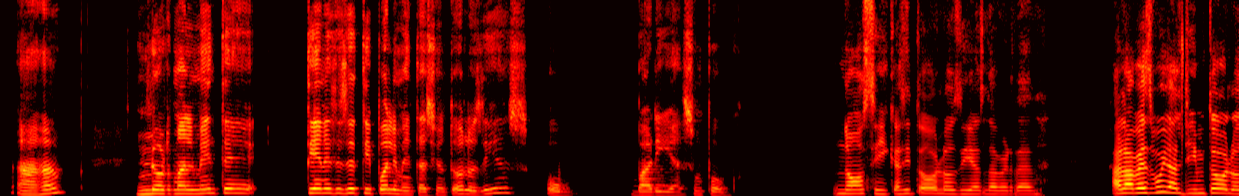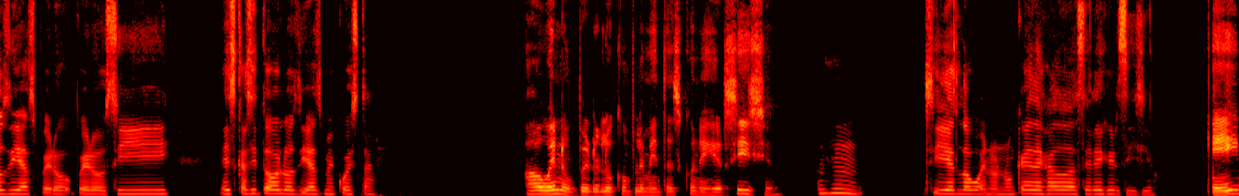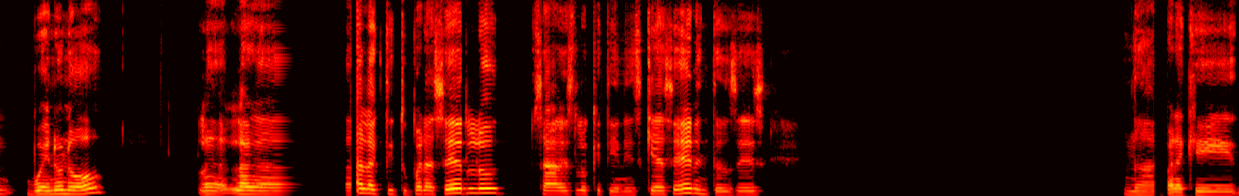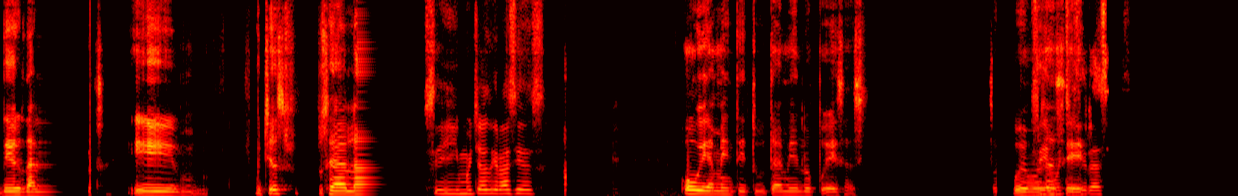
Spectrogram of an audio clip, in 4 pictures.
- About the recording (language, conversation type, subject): Spanish, advice, ¿Cómo puedo empezar a cambiar poco a poco mis hábitos alimentarios para dejar los alimentos procesados?
- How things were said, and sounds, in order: tapping; static; distorted speech; other noise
